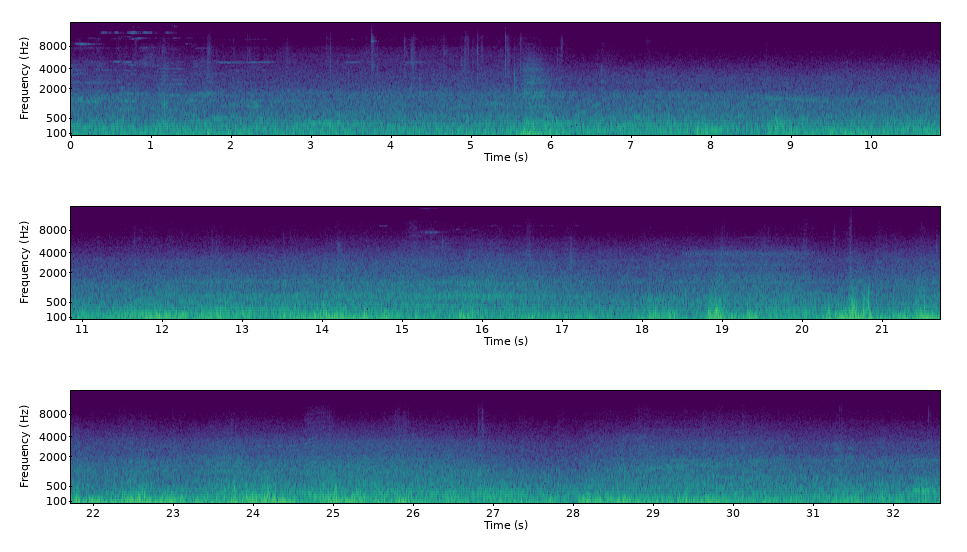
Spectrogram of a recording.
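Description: City street ambience: motor traffic passing on the road, a steady rumble that grows louder through the second half.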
